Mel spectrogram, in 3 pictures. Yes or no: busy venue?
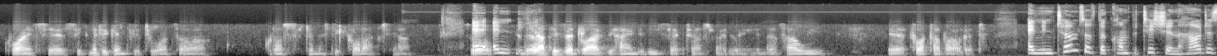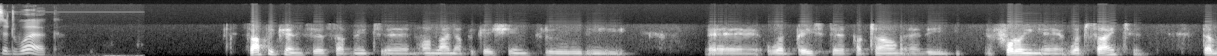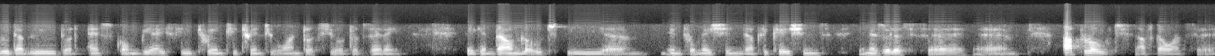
no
